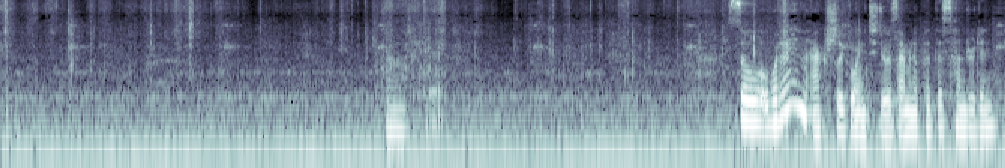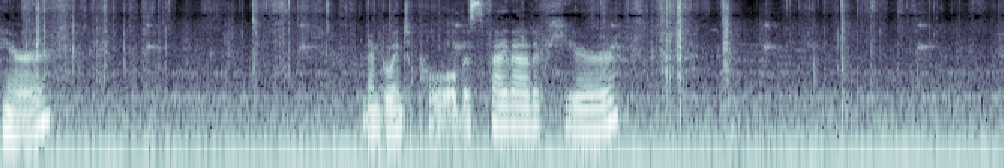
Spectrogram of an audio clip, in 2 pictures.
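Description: Paper banknotes rustle and crinkle as they are handled.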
